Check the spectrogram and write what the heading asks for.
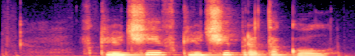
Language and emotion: Russian, neutral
